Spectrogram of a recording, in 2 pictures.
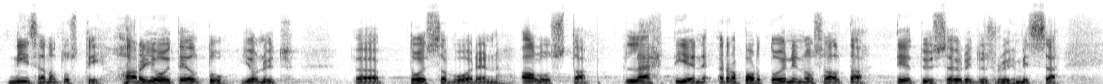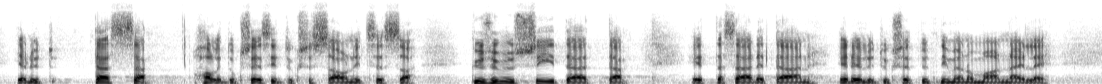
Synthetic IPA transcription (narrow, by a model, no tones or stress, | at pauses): niːnsɑnot̪ust̪ihɑrjo̞it̪elt̪ujonyt̪ː | t̪oisːɑʋuodenɑlust̪ɑlæht̪ienrɑpo̞rt̪o̞inino̞sɑlt̪ɑt̪iet̪ːˑyisːæyɾit̪ysryhmisːæjɑnyt̪ | t̪æsːæ | hɑlːit̪ukseesit̪yksesːæonit̪sesːɑkysymyssiːt̪æet̪ːæet̪ːæsæːdet̪æːnede̞lːyt̪ykset̪nyt̪nimenomɑːnnæilːe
